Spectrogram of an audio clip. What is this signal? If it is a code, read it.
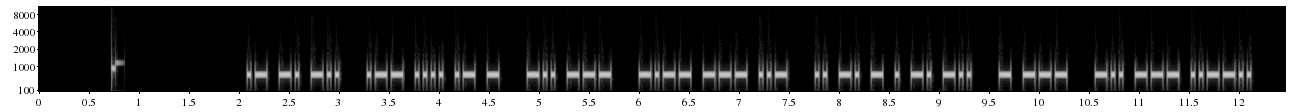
Morse code, heard as a keyed tone, about 30 wpm, 700 Hz. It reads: AND WHAT DO YOU INTEND TO DO?
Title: Sentences from Top 1600 Words 30wpm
